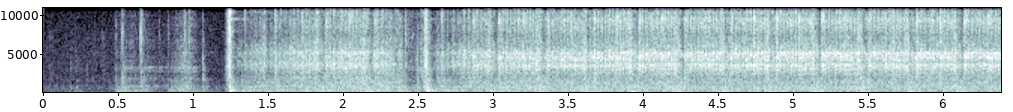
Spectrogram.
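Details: John Deere LA105 riding mower that sat outside three years, with a new starter solenoid and starter fluid added: the starter churns steadily at about three compression strokes a second but never catches; cranks with no start.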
